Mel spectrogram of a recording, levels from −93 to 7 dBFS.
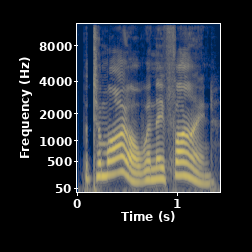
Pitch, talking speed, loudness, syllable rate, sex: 195 Hz, 210 wpm, -14 LUFS, 5.3 syllables/s, male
